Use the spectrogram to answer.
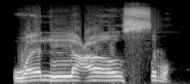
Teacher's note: ওয়াল আসরি, র কে ওয়াকফের ক্ষেত্রে সাকিন করে ফেলবো, এখানে এইভাবে থামবো আমরা।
